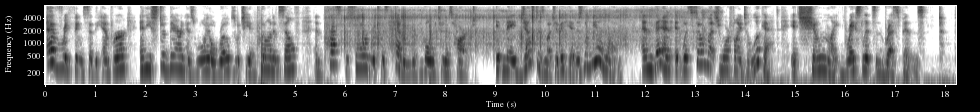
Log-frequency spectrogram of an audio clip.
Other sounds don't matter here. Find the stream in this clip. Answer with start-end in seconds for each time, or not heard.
not heard.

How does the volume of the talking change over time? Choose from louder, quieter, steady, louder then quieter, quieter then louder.
steady.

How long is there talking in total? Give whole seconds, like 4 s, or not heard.
18 s.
